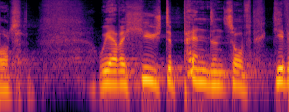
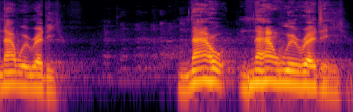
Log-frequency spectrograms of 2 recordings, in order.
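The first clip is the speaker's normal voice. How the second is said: emphatic declaration; 5 dB louder than usual. Acted. God declaring readiness, louder.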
